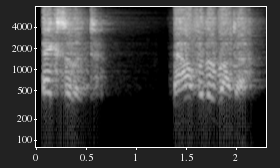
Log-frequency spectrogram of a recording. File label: tutorial dialogue, english; War Thunder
